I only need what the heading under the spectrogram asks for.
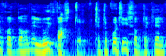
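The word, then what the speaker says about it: Louis Pasteur: বলা হয়েছে লুই পাস্তুর, এটা একটি ইংরেজি শব্দ, আমাদের উচ্চারণ করতে হবে লুই পাস্তুর।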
